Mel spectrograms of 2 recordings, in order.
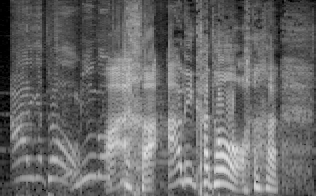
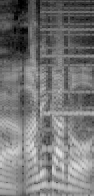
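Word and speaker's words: ありがとう: 阿里卡托，明明就是谢谢呗，阿里嘎多是吧？还阿里卡托，这什么发音？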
